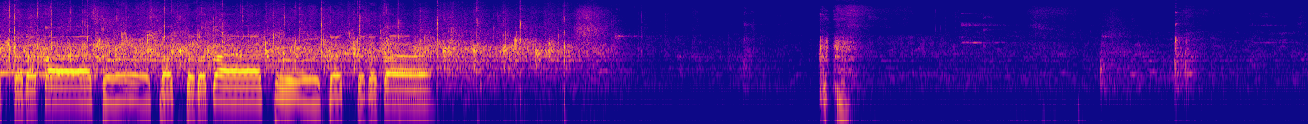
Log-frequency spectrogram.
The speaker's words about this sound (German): Ein Applaus für die Bar, bitte.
